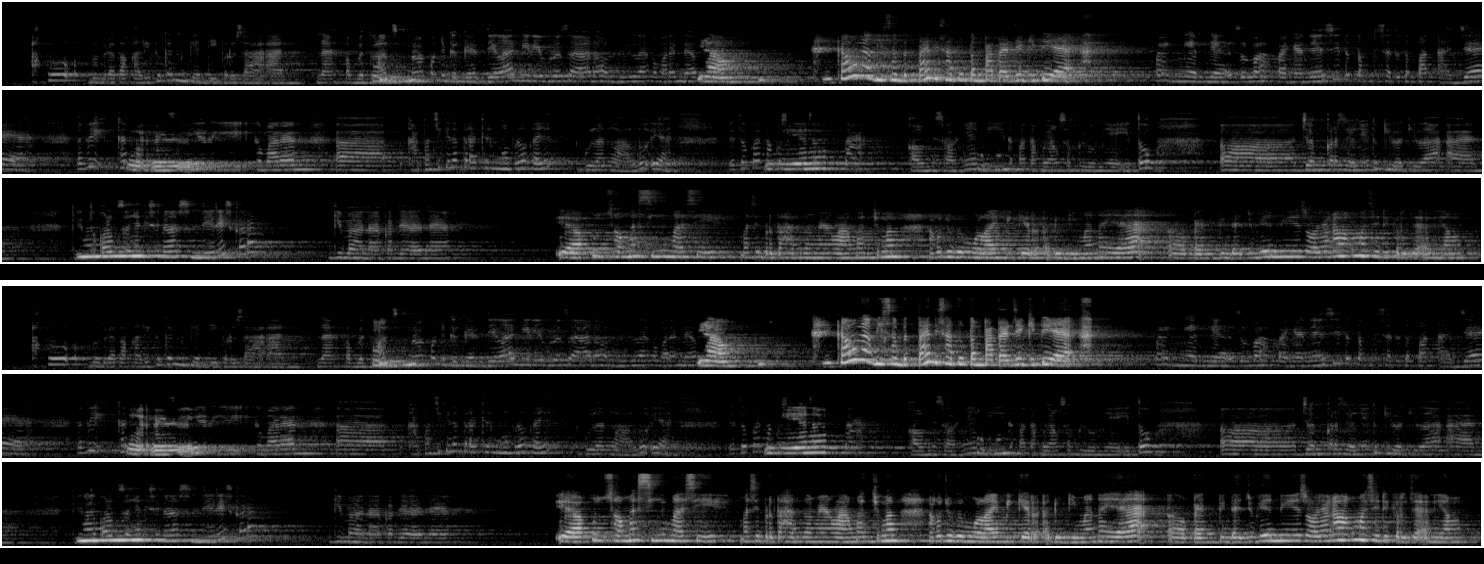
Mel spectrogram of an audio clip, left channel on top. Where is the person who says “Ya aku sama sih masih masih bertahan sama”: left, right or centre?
Right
